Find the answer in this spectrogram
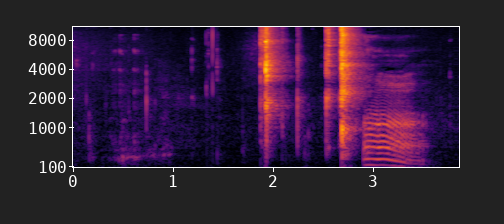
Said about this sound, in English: So like I said, Temescal, let's crack some of these beers.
